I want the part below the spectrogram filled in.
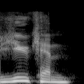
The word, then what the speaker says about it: UKHEM: It's called UKHEM, and it's spelled UKHEM. And the point is that it's UK because it was made in the UK, and then the sound was chem. So it was UKHEM, and it was basically an OG Kush S1.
